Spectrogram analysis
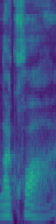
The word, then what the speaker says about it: La Croix: I would love your thoughts on carbonated water like La Croix, bubbly, or Perrier. You have to say it like that, La Croix. It can't be LaCroix.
